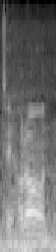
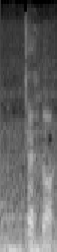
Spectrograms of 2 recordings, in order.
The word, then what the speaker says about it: Tehran: How do I pronounce it? Tehran. Tehran.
